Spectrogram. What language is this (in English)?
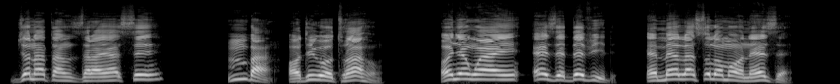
Igbo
